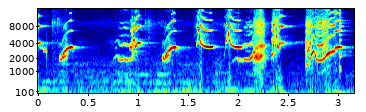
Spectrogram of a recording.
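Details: Javan myna in vigorous song for teaching caged birds: rising whistled notes in short bursts, ending with harsh scratchy squawks.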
